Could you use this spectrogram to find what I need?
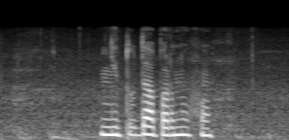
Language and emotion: Russian, angry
